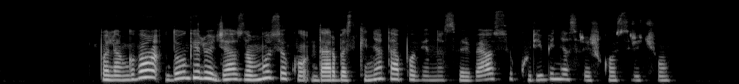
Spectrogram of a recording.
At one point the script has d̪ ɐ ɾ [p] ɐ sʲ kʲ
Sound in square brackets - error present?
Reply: yes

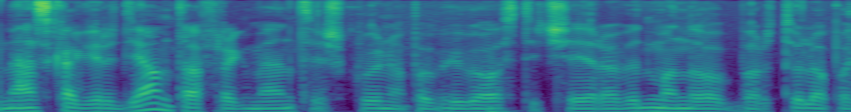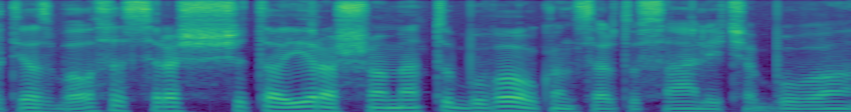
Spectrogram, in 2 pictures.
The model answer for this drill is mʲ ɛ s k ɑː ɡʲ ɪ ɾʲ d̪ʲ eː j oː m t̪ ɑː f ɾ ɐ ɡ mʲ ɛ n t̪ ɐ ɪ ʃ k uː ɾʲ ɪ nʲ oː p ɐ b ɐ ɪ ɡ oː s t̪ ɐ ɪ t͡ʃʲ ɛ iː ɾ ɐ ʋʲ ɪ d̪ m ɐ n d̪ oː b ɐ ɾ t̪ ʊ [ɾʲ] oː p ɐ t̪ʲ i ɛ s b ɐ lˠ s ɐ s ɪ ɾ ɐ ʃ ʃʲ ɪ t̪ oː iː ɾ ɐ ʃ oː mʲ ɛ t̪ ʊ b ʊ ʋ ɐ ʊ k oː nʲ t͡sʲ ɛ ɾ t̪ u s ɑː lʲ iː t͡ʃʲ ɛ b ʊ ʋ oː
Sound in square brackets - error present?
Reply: yes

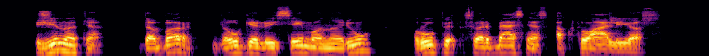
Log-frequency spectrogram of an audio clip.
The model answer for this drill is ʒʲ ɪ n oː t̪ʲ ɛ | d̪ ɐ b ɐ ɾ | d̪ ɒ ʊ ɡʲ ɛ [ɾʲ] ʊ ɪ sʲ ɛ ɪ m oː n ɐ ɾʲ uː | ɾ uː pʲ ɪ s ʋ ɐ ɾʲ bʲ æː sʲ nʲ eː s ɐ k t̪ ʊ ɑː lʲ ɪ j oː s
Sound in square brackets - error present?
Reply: yes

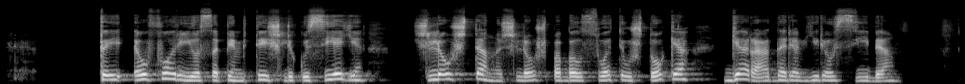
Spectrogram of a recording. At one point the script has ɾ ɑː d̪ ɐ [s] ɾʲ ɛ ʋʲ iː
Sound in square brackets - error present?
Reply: yes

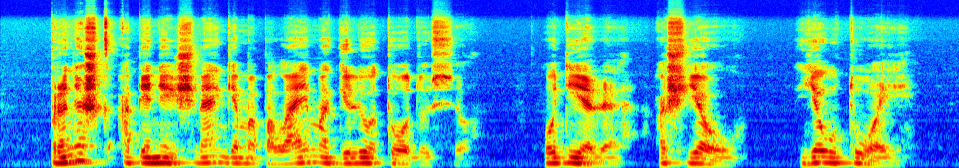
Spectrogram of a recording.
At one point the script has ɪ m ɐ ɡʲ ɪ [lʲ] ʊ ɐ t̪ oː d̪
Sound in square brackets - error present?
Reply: no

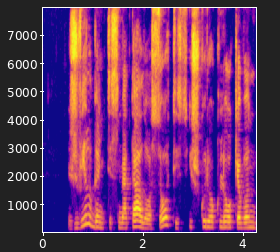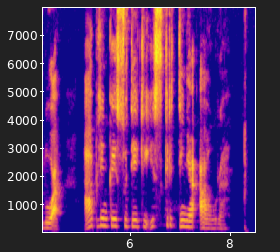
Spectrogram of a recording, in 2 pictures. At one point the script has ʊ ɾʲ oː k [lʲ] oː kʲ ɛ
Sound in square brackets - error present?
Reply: no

